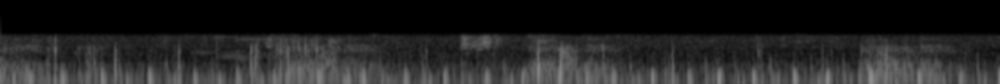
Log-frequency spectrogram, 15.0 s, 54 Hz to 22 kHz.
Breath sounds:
Inhalation: 4.10-5.11 s, 7.99-8.70 s
Exhalation: 5.14-6.03 s, 8.75-9.46 s, 13.76-14.53 s
Crackles: 4.10-5.11 s, 7.99-8.70 s

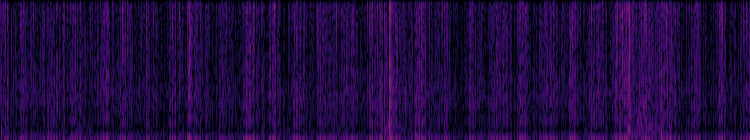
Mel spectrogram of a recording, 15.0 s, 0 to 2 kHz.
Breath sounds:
Inhalation: 12.25-13.68 s

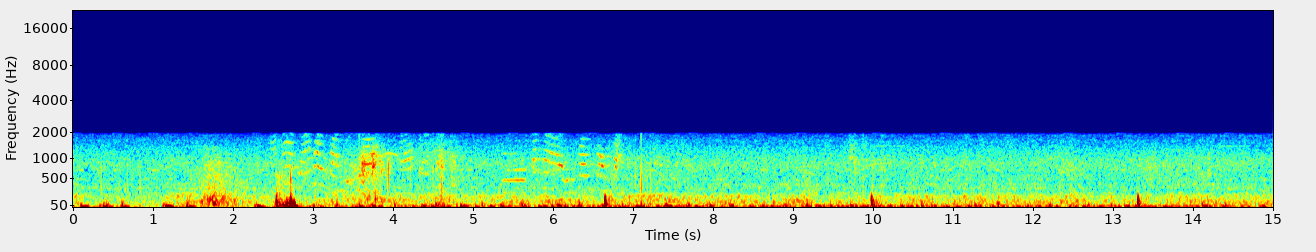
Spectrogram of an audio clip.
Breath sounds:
Inhalation: 1.50-2.43 s
Exhalation: 2.43-2.81 s

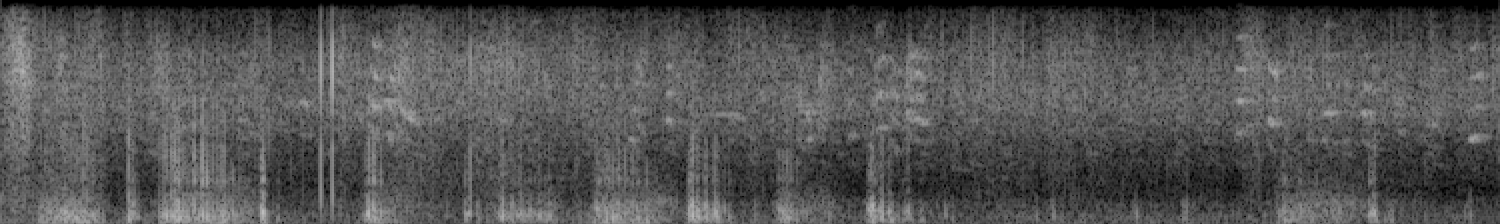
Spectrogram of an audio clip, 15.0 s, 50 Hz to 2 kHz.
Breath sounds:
Inhalation: 0.27-1.03 s, 3.64-4.40 s, 5.86-6.83 s, 7.74-8.54 s, 12.79-13.79 s
Exhalation: 1.50-2.70 s, 4.61-5.58 s, 6.89-7.40 s, 8.63-9.22 s
Crackles: 0.27-1.03 s, 1.50-2.70 s, 3.64-4.40 s, 4.61-5.58 s, 5.86-6.83 s, 6.89-7.40 s, 7.74-8.54 s, 8.63-9.22 s, 12.79-13.79 s

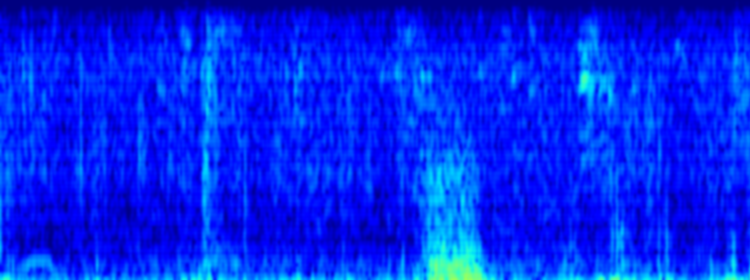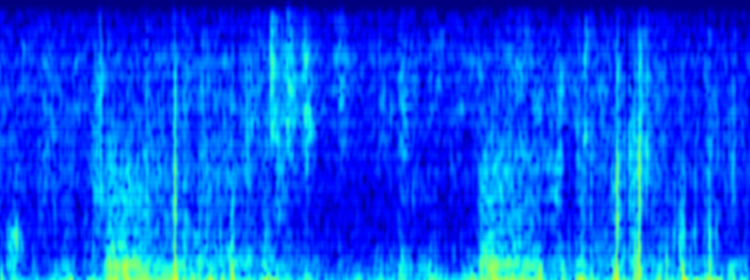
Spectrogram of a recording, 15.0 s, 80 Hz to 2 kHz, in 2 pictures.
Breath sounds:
Inhalation: 4.13-4.99 s, 8.47-9.36 s, 12.28-13.06 s
Rhonchi: 4.13-4.99 s, 8.47-9.36 s, 12.28-13.06 s

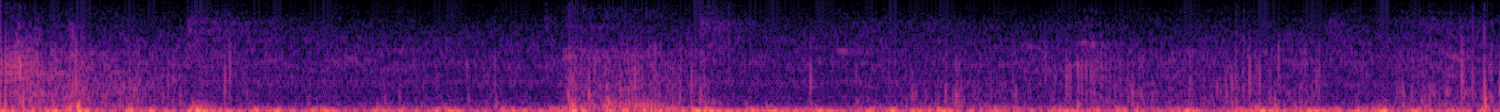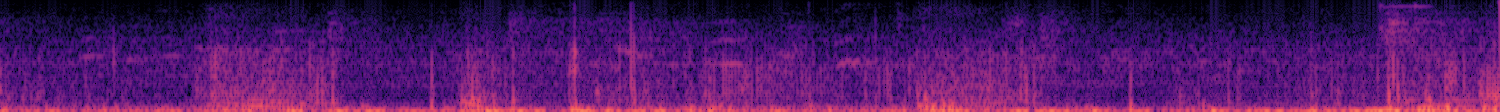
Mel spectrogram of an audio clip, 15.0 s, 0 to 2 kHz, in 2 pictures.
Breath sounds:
Wheeze: 2.79-3.52 s, 8.70-9.22 s

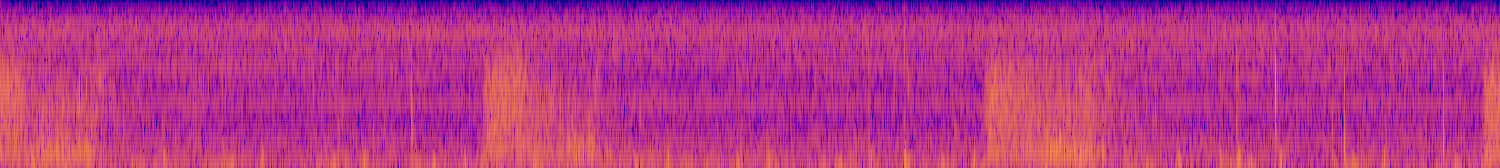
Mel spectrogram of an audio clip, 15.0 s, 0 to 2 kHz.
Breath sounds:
Inhalation: 4.78-5.29 s, 9.82-10.43 s
Exhalation: 0.37-0.98 s, 5.30-6.01 s, 10.44-11.22 s

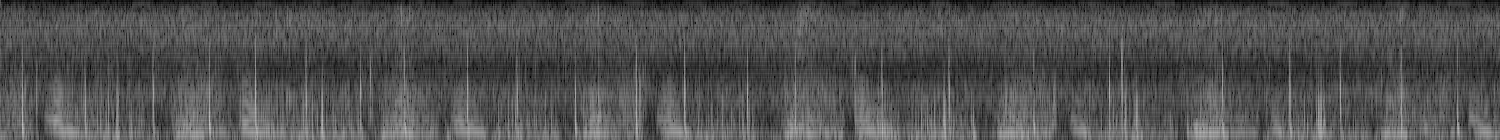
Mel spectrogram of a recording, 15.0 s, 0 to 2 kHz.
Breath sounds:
Inhalation: 1.57-2.20 s, 3.70-4.38 s, 5.66-6.45 s, 7.78-8.48 s, 9.98-10.61 s, 11.84-12.49 s
Exhalation: 0.36-1.35 s, 2.31-3.61 s, 4.50-5.62 s, 6.53-7.59 s, 8.56-9.70 s, 10.68-11.50 s, 12.69-13.44 s
Rhonchi: 0.44-0.88 s, 1.57-2.20 s, 2.31-2.94 s, 3.70-4.38 s, 4.50-4.93 s, 5.66-6.45 s, 6.53-7.08 s, 7.78-8.48 s, 8.56-9.11 s, 9.98-10.61 s, 10.68-11.16 s, 11.84-12.49 s, 12.69-13.44 s

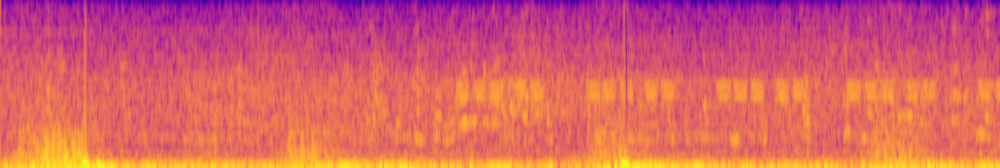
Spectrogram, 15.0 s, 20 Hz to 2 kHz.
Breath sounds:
Inhalation: 0.00-1.30 s, 4.20-5.22 s, 8.82-9.64 s, 13.04-14.13 s

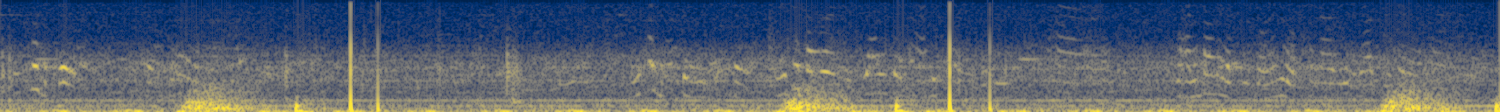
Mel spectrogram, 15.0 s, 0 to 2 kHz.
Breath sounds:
Inhalation: 1.71-2.77 s, 7.71-8.68 s, 13.79-14.76 s

